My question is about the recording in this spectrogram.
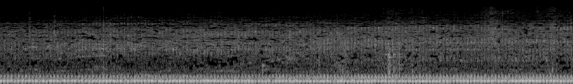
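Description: A small engine running steadily: an even, low drone that holds at one pitch without change.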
